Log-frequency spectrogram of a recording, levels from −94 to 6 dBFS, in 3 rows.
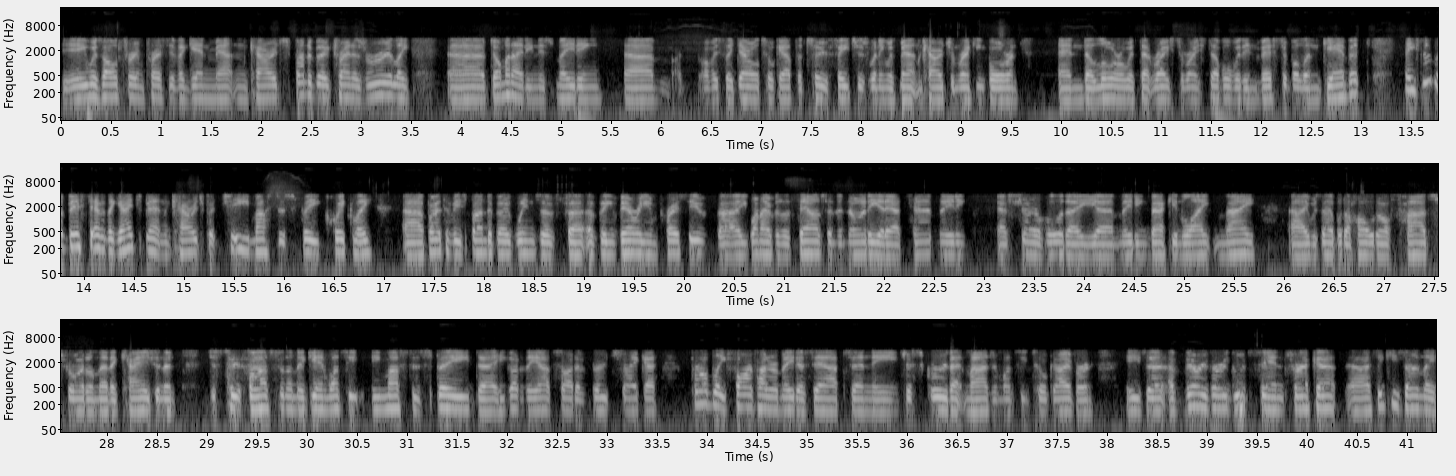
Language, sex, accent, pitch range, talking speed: English, male, Australian, 135-150 Hz, 215 wpm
